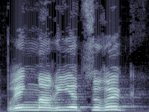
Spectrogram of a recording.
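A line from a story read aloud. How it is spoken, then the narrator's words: Called out. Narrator (German): rief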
